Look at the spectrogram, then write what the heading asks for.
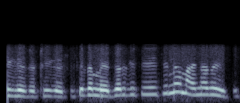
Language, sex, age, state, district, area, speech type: Odia, male, 30-45, Odisha, Sundergarh, urban, conversation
